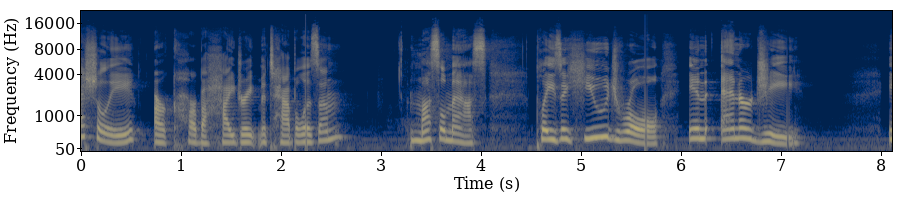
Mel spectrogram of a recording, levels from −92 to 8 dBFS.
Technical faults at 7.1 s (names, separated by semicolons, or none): block of digital silence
